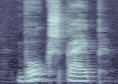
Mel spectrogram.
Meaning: trouser leg, pant leg
- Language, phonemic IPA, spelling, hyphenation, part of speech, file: Dutch, /ˈbruks.pɛi̯p/, broekspijp, broeks‧pijp, noun, Nl-broekspijp.ogg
